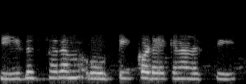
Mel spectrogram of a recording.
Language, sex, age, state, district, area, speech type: Sanskrit, female, 18-30, Kerala, Thrissur, urban, conversation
